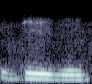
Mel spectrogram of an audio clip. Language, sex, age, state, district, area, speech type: Urdu, female, 18-30, Telangana, Hyderabad, urban, conversation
